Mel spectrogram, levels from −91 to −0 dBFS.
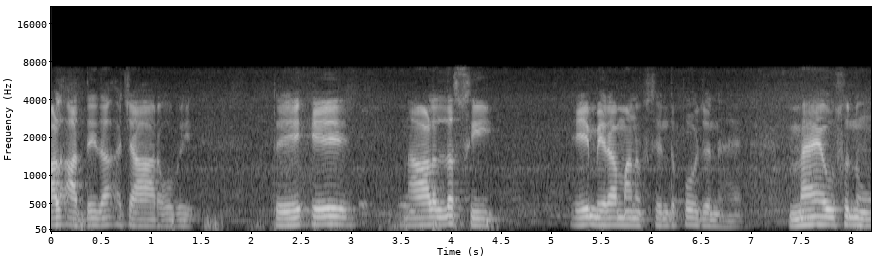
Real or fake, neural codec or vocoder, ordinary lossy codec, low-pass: real; none; MP3, 64 kbps; 7.2 kHz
